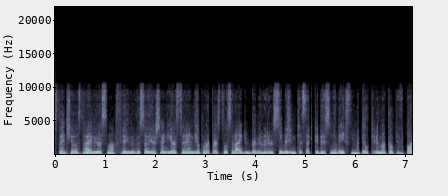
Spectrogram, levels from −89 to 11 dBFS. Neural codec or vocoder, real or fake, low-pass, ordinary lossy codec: codec, 44.1 kHz, 0.9 kbps, DAC; fake; 9.9 kHz; Opus, 16 kbps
